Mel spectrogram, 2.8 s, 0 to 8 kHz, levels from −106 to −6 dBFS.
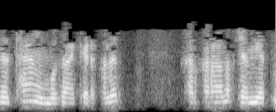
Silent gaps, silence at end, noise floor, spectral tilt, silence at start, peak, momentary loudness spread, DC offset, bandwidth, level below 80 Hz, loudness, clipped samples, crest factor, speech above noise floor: none; 0 s; -37 dBFS; -9.5 dB/octave; 0 s; -2 dBFS; 5 LU; under 0.1%; 4.2 kHz; -68 dBFS; -18 LUFS; under 0.1%; 16 dB; 20 dB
